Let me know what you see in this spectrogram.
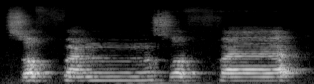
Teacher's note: تنوین کے بعد صاد حروف اخفا میں سے ہے تو ہم نے اس کا یہاں پہ اخفا کیا۔ آگے دو زبر والی تنوین کے اوپر ہم نے رکنا تھا تو اس کو الف مدہ بنا کر رکھا، اس کو دکن وجا غلط ہوگا۔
